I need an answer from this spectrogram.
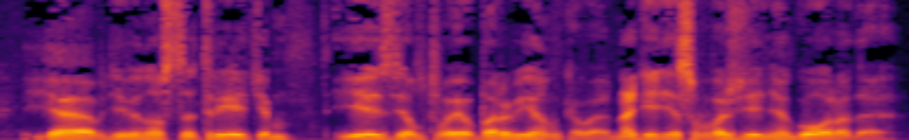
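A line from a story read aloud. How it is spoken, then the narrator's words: Gloomy, nostalgic. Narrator (Russian): хмурым и ностальгическим тоном говорил Городецкий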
